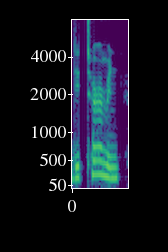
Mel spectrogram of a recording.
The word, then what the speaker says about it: determine: Tax code is the set of rules and regulations that determine how taxes are calculated and paid.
